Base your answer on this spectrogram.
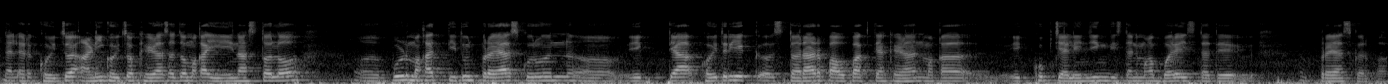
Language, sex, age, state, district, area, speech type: Goan Konkani, male, 18-30, Goa, Tiswadi, rural, spontaneous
